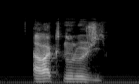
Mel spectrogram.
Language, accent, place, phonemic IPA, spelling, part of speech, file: French, France, Lyon, /a.ʁak.nɔ.lɔ.ʒi/, arachnologie, noun, LL-Q150 (fra)-arachnologie.wav
- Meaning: arachnology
